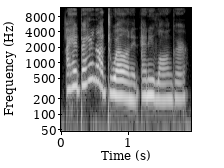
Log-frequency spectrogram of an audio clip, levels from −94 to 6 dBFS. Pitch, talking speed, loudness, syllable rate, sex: 265 Hz, 275 wpm, -16 LUFS, 7.7 syllables/s, female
